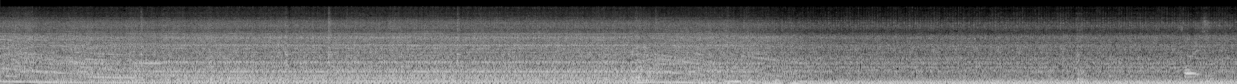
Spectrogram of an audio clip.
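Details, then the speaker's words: Ferrari Mondial V8 starting after a morning no-start: reluctant catch, as if trying to run backwards, then a rough, uneven thrum with irregular pops and bangs like an old marine engine. Timing mark not visible; owner suspects a sensor. Misfire on cylinders 5-8. "it's running rough, popping and banging. It kind of sounds like an old marine engine at the moment. There's a thrumming that there shouldn't be, so it's uneven."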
